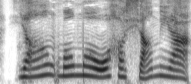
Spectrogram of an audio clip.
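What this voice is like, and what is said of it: Loud little girl's voice. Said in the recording (Chinese): “一个小女生呢，忽然用响亮的声音说”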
